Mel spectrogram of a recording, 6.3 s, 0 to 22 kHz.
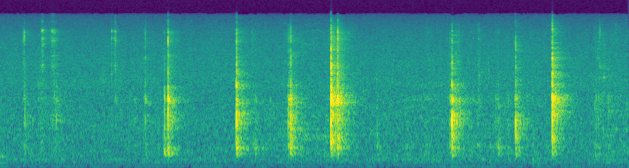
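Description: Small screwdriver working the battery-cover screw on the plastic back of a DT-9205A multimeter: a series of light, irregular clicks as the blade seats and turns in the screw head, about eight in all, the loudest a little past the middle.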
